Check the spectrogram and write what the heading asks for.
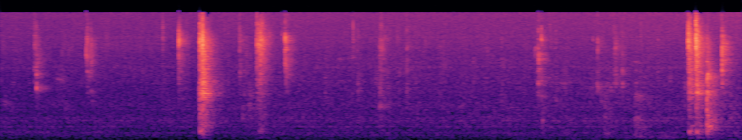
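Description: Close-up eating sounds of fried chicken drumsticks being bitten and chewed off the bone: scattered short wet smacks and crunches, the loudest about two and a half seconds in and a quick run of them near the end.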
